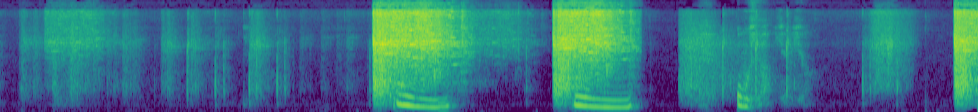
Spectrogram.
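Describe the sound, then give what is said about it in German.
Window glass shatters as windows are shot out in a Roblox shooting game. Two loud crashing bursts with ringing, falling tones are followed by a few lighter breaking clinks, with soft whispered talk throughout. “Ich zerschieße hier gerade alle Fenster, damit man hier rausschießen kann.”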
